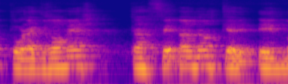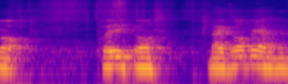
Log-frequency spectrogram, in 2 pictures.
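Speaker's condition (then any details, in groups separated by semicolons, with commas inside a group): Multiple sclerosis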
